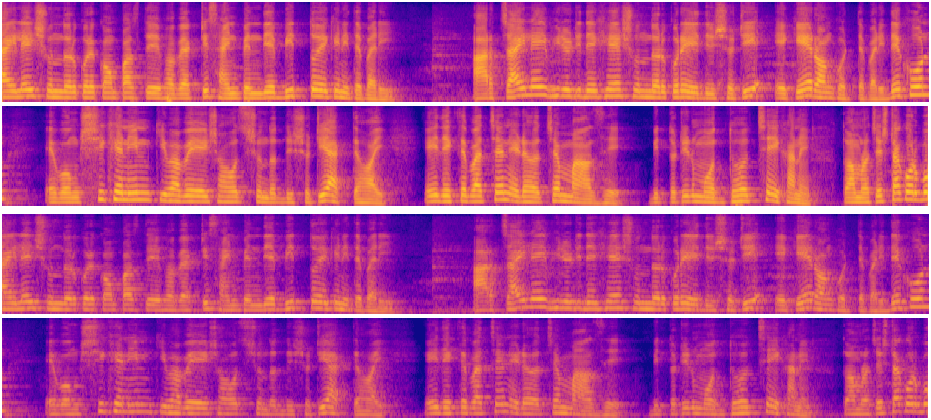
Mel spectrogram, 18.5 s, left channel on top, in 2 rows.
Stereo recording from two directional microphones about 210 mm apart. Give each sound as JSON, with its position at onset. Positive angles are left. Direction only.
{"t": 0.0, "sound": "a man's voice", "side_deg": 35}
